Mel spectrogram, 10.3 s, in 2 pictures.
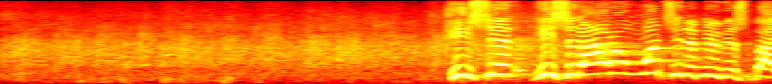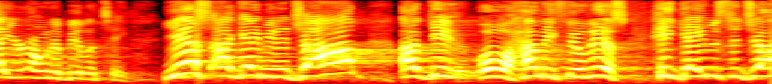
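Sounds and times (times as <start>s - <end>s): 
audience clapping hands: 0.0s - 4.8s
speech: 3.0s - 10.2s.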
